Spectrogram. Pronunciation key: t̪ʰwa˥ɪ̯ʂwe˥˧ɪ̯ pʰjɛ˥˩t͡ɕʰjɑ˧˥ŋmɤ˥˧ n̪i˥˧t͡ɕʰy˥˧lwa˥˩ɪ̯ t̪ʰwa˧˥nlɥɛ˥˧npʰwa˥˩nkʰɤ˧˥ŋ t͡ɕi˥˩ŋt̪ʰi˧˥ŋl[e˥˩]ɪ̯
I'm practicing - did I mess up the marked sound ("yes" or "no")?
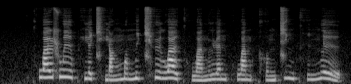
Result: no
